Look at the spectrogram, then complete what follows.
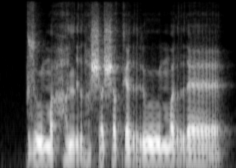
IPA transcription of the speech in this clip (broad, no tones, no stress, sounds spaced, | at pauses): z uː m ʌ h a̤ lʲ r a̤ ʃ ʌ ʃ ʌ k ɛ r uː m ʌ r ɛː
